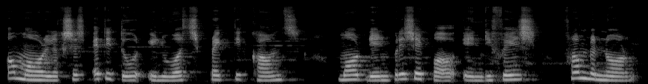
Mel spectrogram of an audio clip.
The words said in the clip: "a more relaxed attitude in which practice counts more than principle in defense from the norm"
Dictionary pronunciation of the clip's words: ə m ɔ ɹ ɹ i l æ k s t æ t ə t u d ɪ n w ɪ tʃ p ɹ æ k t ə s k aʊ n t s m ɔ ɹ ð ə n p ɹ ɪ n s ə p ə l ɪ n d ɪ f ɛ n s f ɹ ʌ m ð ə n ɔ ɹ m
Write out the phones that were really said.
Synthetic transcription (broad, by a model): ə m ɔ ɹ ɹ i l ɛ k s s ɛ t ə t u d ɪ n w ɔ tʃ p ɹ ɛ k t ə k aʊ n t s m ɔ ɹ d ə n p ɹ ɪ n s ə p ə l ɪ n d ɪ f ɛ n s f ɹ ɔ m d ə n ɔ ɹ m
